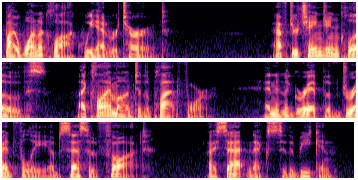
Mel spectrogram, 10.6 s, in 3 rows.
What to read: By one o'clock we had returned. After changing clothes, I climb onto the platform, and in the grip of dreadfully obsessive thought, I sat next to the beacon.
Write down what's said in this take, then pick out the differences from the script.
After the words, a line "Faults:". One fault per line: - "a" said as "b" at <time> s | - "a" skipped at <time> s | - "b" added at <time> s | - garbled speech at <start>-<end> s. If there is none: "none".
By one o'clock we had returned. After changing clothes, I climb onto the platform, and in the grip of dreadfully obsessive thought, I sat next to the beacon.
Faults:
none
